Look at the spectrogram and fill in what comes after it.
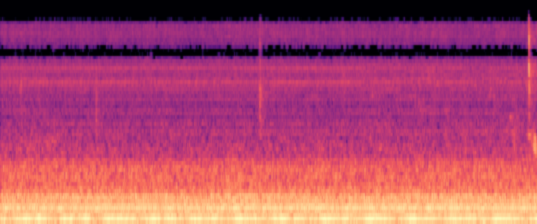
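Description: Quiet room tone: a steady low hum under a faint even hiss, with a faint tick about three seconds in and another near the end.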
